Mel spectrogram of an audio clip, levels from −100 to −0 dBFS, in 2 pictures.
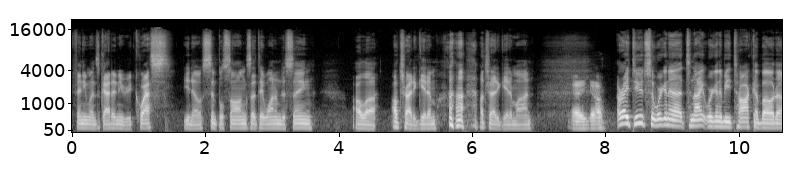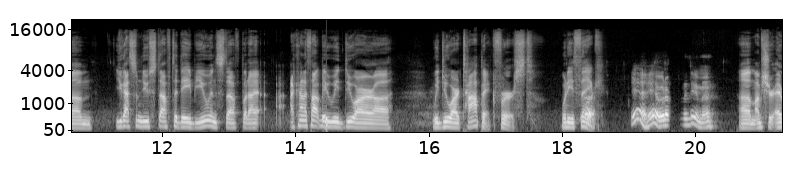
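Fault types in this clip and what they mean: Compressed frames skipped: Coded frames are lost, so the speech leaps ahead by up to about a tenth of a second. The jumps come at 4.53 s and 14.45 s.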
